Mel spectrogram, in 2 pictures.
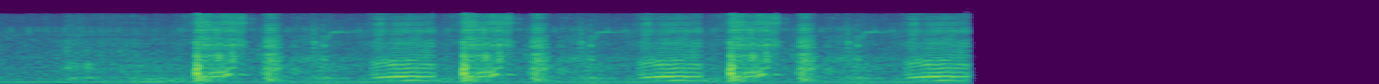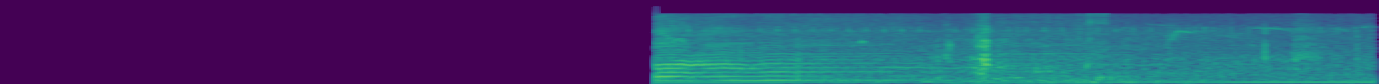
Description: Insect buzzing and tapping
